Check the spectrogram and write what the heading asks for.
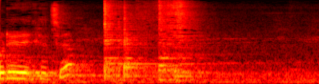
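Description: A stainless steel plate set down over a steel bowl as a lid: a short metallic clatter about a second in, with a faint ring fading after it.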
